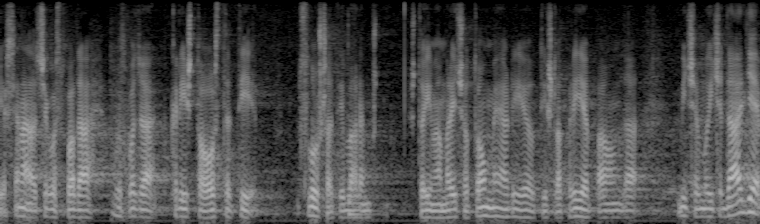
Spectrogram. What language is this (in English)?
Croatian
